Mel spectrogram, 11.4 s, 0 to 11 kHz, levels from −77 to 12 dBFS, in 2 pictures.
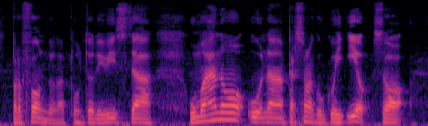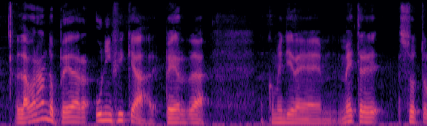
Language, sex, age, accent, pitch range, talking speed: Italian, male, 40-59, native, 100-130 Hz, 105 wpm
